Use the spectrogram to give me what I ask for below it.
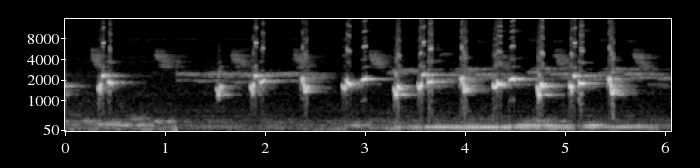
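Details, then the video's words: Straw-headed bulbul giving 'gacor ropel' song intended to coax silent birds to sing: a thin steady whistle opens, then chattering warbled notes build to a rapid, nearly continuous stream over a low humming background. "KICAU TRUCUKAN GACOR ROPEL PANJANG AMPUH UNTUK PANCINGAN TRUCUK SUSAH BUNYI"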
